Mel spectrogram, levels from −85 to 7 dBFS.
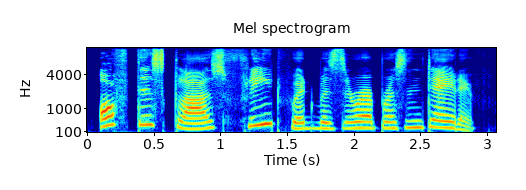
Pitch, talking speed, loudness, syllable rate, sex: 260 Hz, 135 wpm, -17 LUFS, 4.7 syllables/s, female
